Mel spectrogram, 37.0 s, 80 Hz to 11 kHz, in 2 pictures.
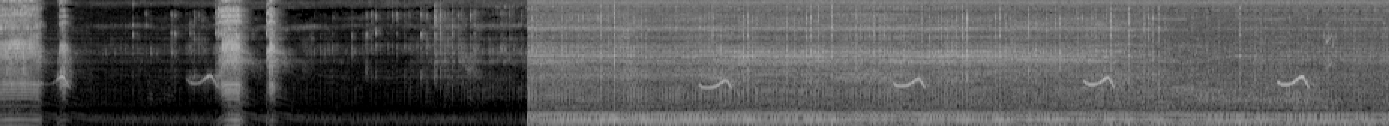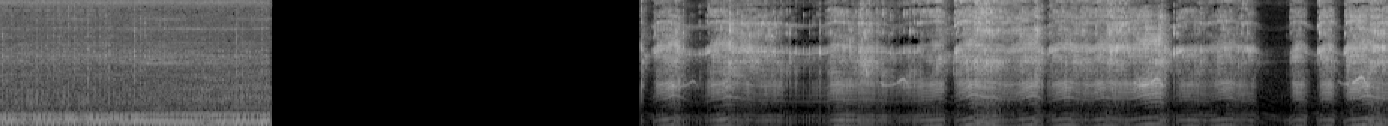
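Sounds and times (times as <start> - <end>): low mechanical drone: 11.0 - 22.1
koel bird calling: 14.4 - 15.0, 17.0 - 17.9.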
